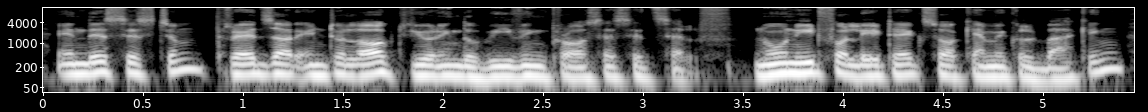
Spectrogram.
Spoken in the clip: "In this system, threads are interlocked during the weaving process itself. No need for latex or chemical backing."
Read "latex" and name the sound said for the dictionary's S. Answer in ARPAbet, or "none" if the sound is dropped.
S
